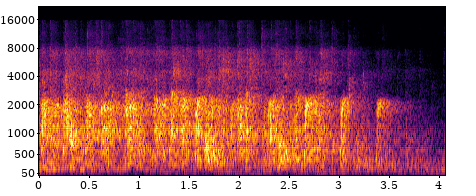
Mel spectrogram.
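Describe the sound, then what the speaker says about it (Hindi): Applause from a gathered audience at a talk, a steady wash of clapping for about four seconds that thins slightly toward the end. "तो जोरदार तालियां होनी चाहिए चौहान सर"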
